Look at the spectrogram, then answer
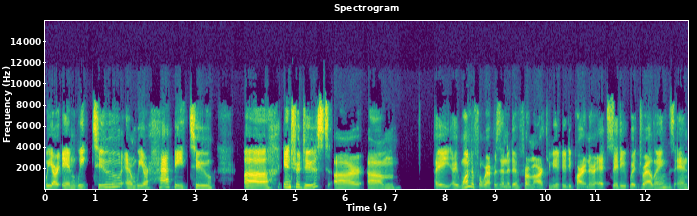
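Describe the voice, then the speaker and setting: Against a quiet background, a woman with a medium-pitched voice speaks at a fairly slow pace with ordinary pitch variation. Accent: Southern US. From Winston-Salem, North Carolina. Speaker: church event co-host. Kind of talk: formal introduction. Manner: halting.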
